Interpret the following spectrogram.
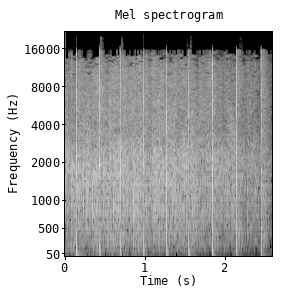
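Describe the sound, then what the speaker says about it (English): A small group or single person claps in a steady, even rhythm for Matt Scott, about nine sharp, close claps over a soft background hiss. "We gotta give Matt Scott a round of applause for that."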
